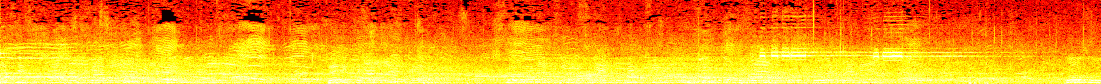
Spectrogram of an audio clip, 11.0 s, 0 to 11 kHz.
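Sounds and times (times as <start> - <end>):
people talking: 5.0 - 11.0
referee's whistle blasts: 7.5 - 9.8.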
